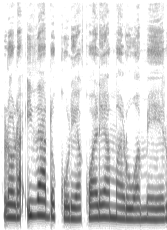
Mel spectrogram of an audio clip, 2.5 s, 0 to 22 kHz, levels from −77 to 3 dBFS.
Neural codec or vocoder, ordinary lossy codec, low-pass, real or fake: none; none; none; real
